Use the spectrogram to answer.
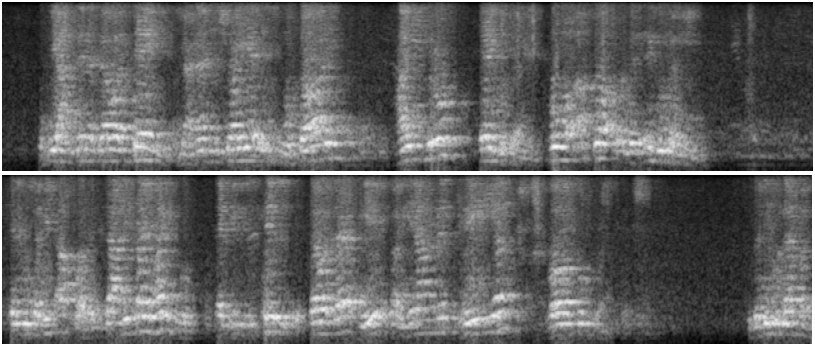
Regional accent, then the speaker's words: Egypt; اللي هو عندنا في مصر كل حاجه صح

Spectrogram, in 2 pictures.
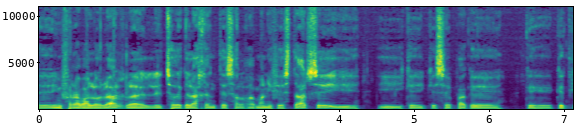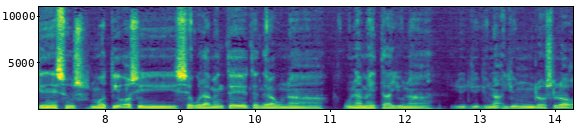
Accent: Zaragoza, Aragon, Spain; also born or lived in Las Palmas de Gran Canaria, Spain / Salamanca, Spain; Yo soy de Zaragoza. He vivido casi siempre aquí, en Zaragoza. Menos unos años que viví en Las Palmas de Gran Canaria y bueno, en Salamanca también he vivido un par de años, pero bueno, casi la mayoría del tiempo aquí en Zaragoza.

